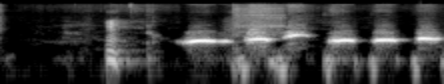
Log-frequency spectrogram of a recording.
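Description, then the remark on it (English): A person whistles a short tune, about seven quick notes in a bouncy rhythm, slightly breathy and uneven, after a brief soft vocal sound at the start. “I can't whistle. I've been drinking eggnog.”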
